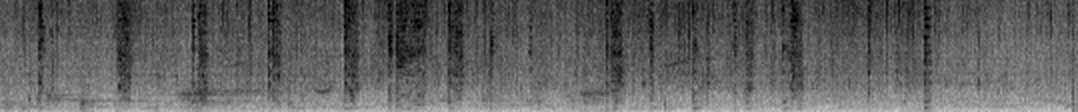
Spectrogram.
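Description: Fresh green chickpeas frying and sizzling in hot mustard oil in a metal kadhai, stirred with a metal spatula that scrapes and clicks against the pan again and again.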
